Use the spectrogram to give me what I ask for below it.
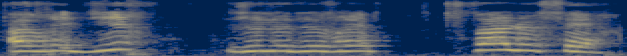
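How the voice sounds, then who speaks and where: A woman voicing a kindly male baker in a storybook reading, speaking slowly and reluctantly. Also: high-pitched, a little hiss or hum.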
